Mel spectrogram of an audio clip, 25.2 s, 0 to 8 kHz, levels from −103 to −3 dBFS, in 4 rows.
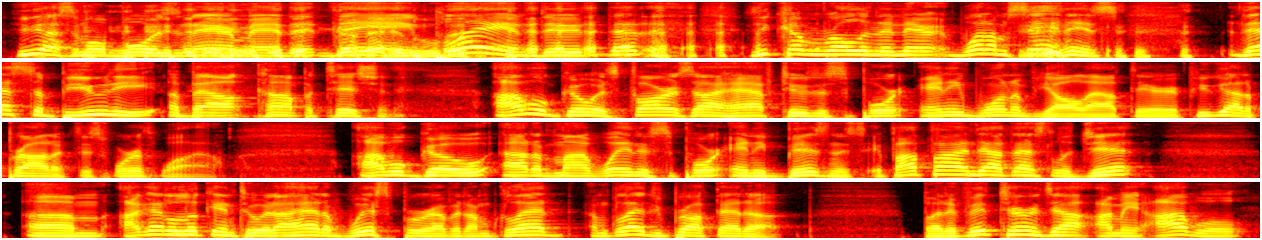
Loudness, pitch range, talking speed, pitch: -20 LUFS, 140-180 Hz, 235 wpm, 155 Hz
